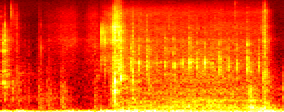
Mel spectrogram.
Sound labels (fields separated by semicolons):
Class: window; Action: opening; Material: glass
